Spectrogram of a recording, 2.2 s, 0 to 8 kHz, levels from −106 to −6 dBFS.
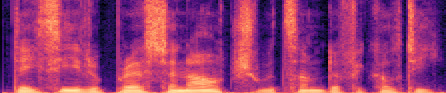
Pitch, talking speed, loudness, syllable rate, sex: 115 Hz, 190 wpm, -16 LUFS, 5.9 syllables/s, male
